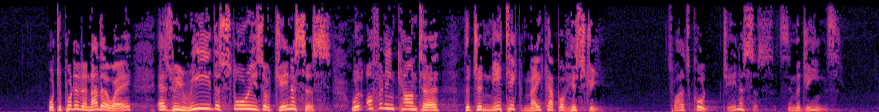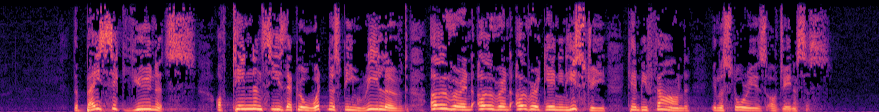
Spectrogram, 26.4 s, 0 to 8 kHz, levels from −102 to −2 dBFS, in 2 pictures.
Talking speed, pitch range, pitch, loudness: 125 wpm, 175-235 Hz, 205 Hz, -21 LUFS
